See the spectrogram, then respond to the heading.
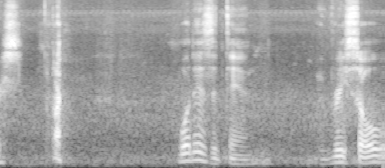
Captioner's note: laughing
